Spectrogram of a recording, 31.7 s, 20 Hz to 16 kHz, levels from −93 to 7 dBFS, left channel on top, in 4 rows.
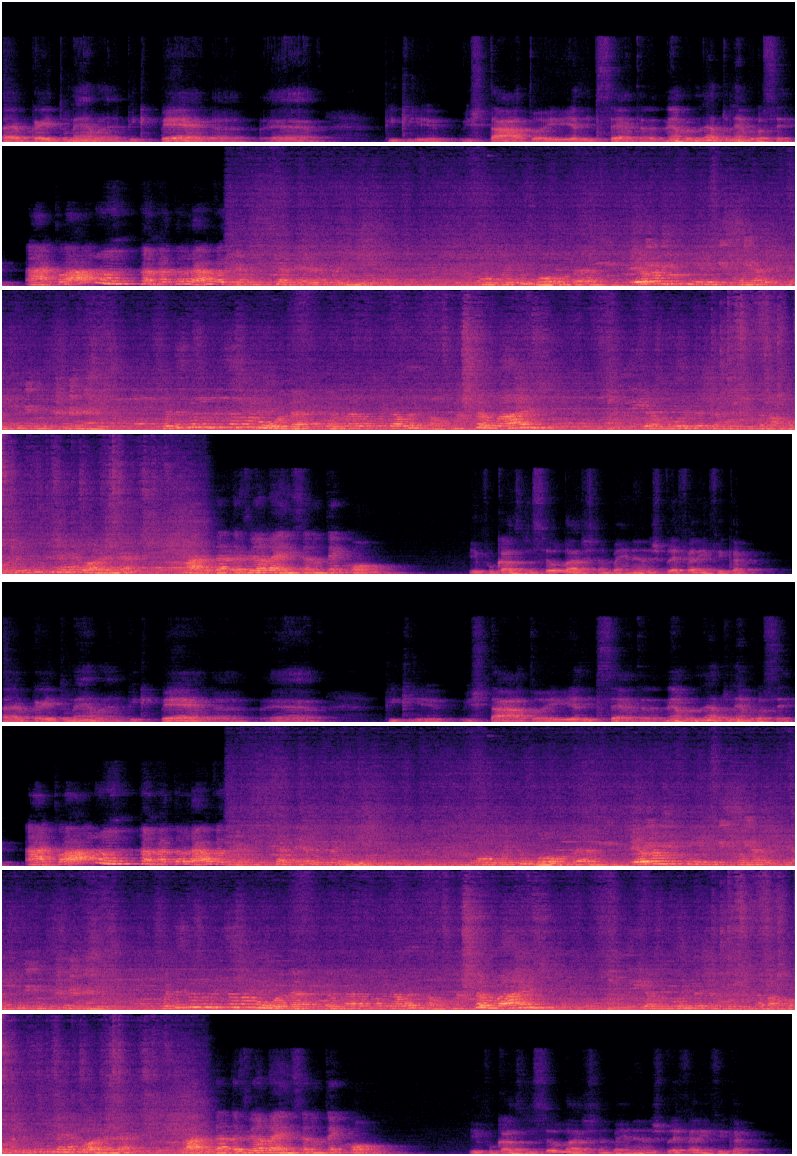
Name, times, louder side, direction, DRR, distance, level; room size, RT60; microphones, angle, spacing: voice 1, 0.0-3.1 3.8-7.9 25.7-27.0 28.5-31.2, left 1 dB, 30° left, 0 dB, 0.5 m, -31 dB
voice 2, 8.2-11.6 12.7-13.9 14.2-16.8 17.4-21.6 22.2-25.1 25.6-27.6, equal, 80° right, -7 dB, 1.3 m, -23 dB
sound 1, 10.1-25.8, equal, 5° left, 0.8 m, -30 dB
2.6 x 2.1 x 2.8 m, 0.68 s
head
